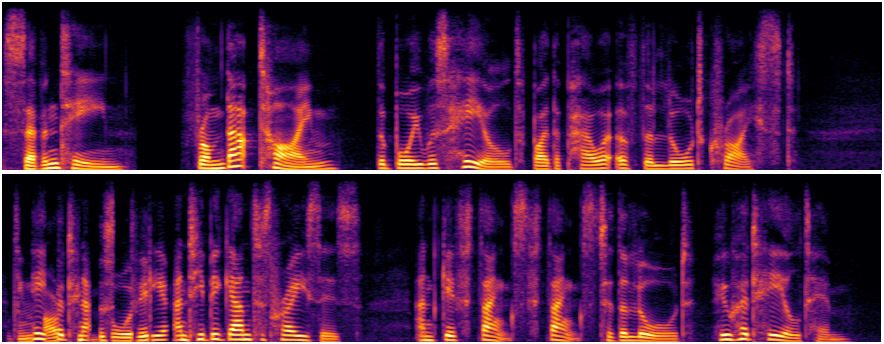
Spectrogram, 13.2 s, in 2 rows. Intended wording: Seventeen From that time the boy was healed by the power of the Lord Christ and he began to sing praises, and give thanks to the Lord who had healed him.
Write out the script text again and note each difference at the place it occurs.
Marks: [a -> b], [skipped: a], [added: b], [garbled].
Seventeen From that time the boy was healed by the power of the Lord Christ [garbled] and he began to [skipped: sing] praises, and give thanks [added: thanks] to the Lord who had healed him.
